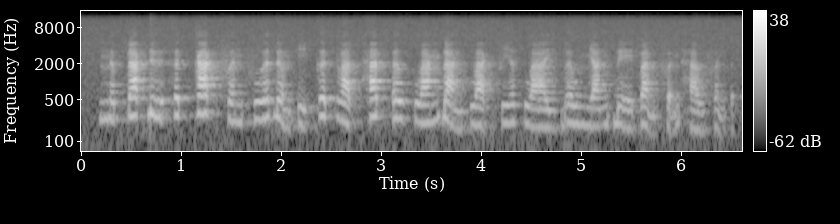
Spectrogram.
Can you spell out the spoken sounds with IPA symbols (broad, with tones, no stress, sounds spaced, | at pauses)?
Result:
n ə˨˩ p̚ ɗ a˦˥ k̚ ɗ ɨ˨˩ h ə˦˥ t̚ k a˦˥ k̚ f ə˨˩ n f u˨˦ ə̯ ɗ ə̰˧˨ m ʔ ḭ˧˨ k ə˦˥ t̚ v a˨˩ t̚ h a˦˥ t̚ ʔ ə˧ w k w a˨˦ ŋ ɗ a˧˩ ŋ k w a˨˩ k̚ f i˨˦ ə̯ k w aː˨˩ j ɓ ə˧ w ɲ a˨˦ n ɓ e˨˩ ɓ a̰˧˨ n f ə̰˧˥ n h a˨˩ w f ə̰˧˨ n ʔ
